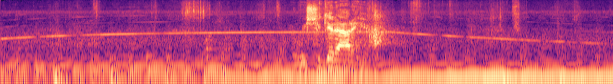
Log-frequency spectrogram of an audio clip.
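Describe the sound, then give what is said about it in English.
An emergency vehicle siren drones steadily, its pitch slowly climbing then sinking as it draws near over a low rumbling hum, while a voice speaks briefly partway through. “It's not an ambulance, is it?”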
